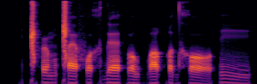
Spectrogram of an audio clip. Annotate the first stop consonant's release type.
click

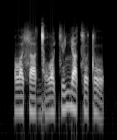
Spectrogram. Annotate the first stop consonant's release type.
click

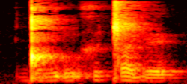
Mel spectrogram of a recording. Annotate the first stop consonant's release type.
click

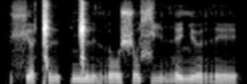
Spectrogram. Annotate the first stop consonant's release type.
click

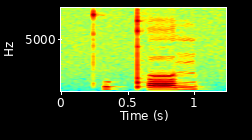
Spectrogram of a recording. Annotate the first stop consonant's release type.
aspirated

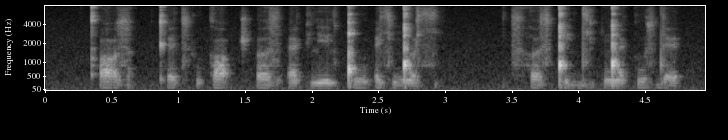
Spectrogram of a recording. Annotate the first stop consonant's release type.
ejective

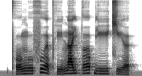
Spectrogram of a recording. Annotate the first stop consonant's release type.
aspirated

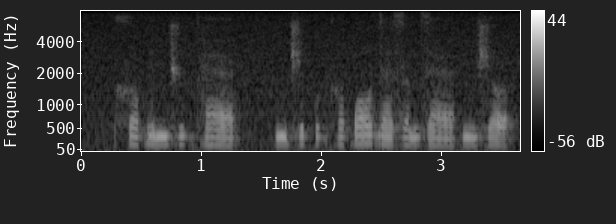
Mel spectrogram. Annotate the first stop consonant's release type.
implosive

